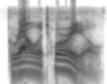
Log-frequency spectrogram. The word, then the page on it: grallatorial: American English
